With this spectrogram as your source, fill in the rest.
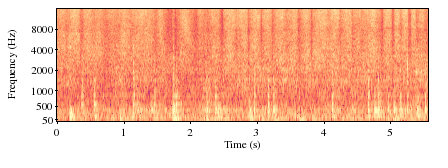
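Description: A paper towel soaked in rubbing alcohol scrubs permanent marker off a metal or plastic surface, making close, scratchy rubbing strokes in an uneven back-and-forth rhythm.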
